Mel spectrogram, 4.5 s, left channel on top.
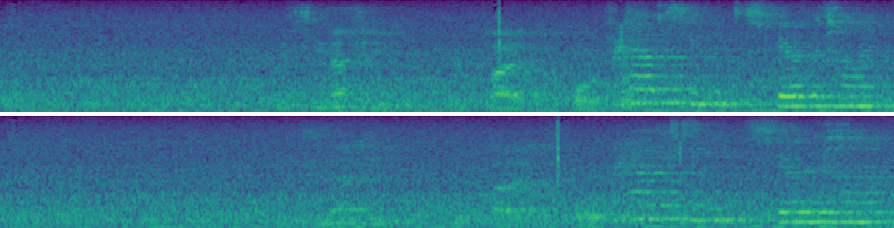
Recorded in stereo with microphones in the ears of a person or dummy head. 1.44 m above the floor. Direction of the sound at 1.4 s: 55° left (ahead or behind).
